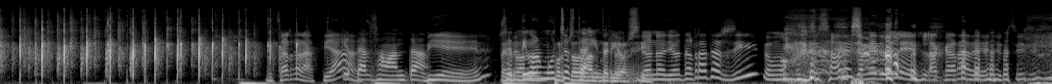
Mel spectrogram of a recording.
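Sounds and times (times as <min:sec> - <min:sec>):
audience applause on a Spanish-language comedy show: 0:00.0 - 0:02.8
speech: 0:02.6 - 0:10.5
laughter: 0:07.8 - 0:10.5.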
